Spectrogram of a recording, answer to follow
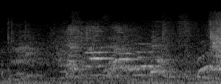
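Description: Faint, high-pitched children's voices in the background.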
